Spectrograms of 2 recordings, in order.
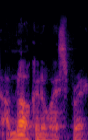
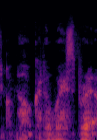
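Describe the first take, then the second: First: Said in the usual way. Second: Low, hushed undertone; mock whisper. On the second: Commentator joking back at a listener's "whisper it", hushed. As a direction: drop it right down as if whispering.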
